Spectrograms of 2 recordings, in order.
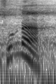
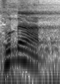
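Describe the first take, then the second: First: The word ends with an h sound. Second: The word ends with a t sound. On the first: "cara ucap yang betul" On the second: "yang takun lagi kita nyobot sunat"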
